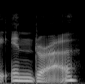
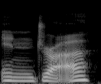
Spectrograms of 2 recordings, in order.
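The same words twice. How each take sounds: First: The name is said with plain English sounds. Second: The name is said with a J-like sound. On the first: The speaker calls it right. "So if it's not that, then say Indra. I prefer that" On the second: The speaker calls it wrong. "Like the J is the part"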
